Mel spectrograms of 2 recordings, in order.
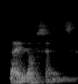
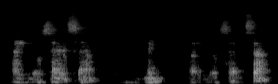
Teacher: hay una entonación descendente y una entonación ascendente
